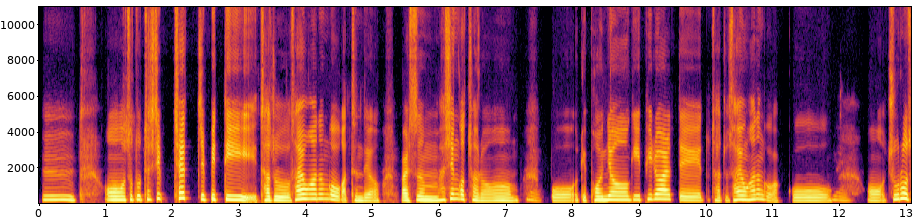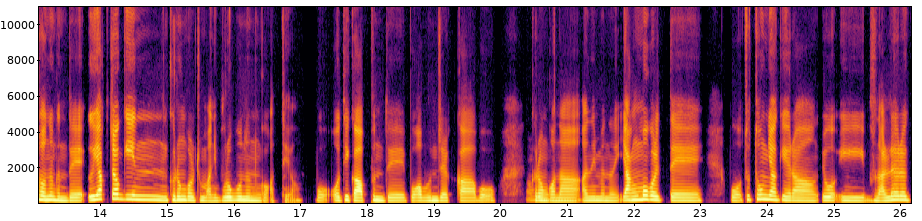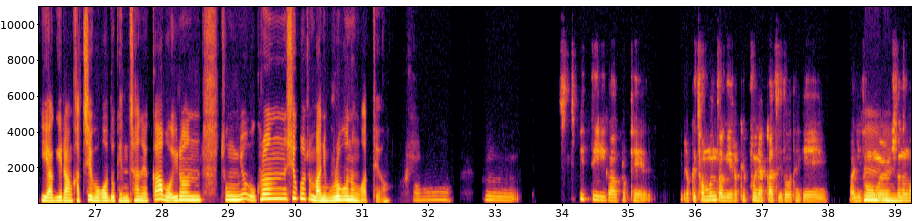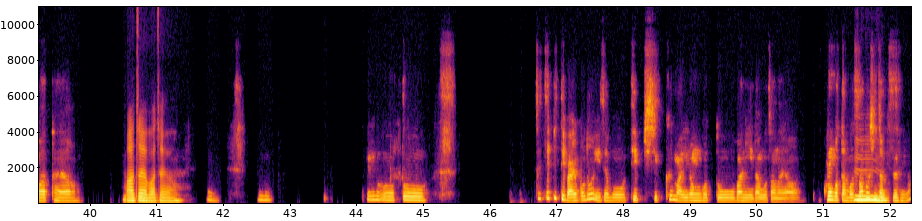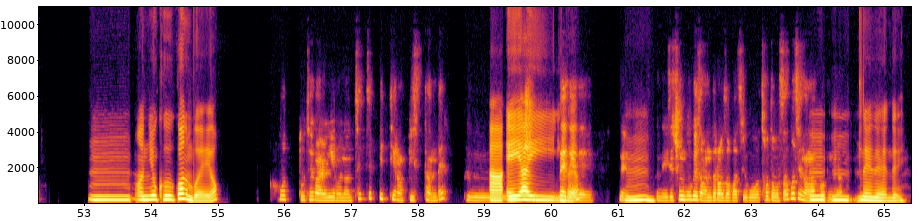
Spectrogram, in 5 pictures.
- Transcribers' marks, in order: other background noise; tapping
- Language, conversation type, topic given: Korean, unstructured, 기술이 우리 일상생활을 어떻게 바꾸고 있다고 생각하시나요?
